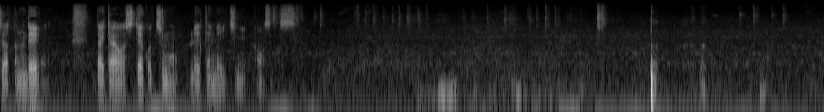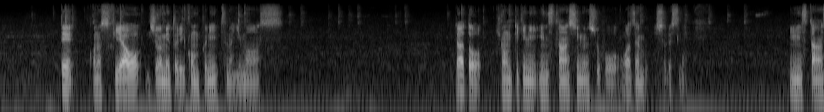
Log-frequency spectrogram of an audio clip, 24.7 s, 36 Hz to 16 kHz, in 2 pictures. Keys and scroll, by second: 4.8-8.8 typing, 7.6 Tab, 11.0 Return, 13.4 Tab, 14.9-15.7 typing.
